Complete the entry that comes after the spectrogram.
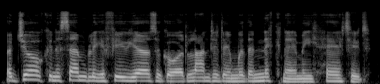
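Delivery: ordinary delivery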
